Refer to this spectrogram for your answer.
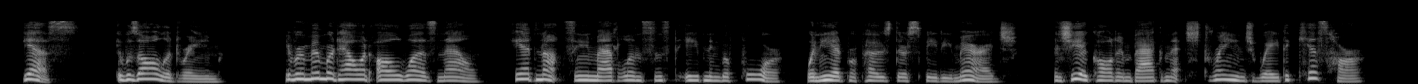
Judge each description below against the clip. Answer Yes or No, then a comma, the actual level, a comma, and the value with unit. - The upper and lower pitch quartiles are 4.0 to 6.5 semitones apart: Yes, average, 4.5 semitones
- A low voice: No, medium, 185 Hz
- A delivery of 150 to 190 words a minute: Yes, average, 180 wpm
